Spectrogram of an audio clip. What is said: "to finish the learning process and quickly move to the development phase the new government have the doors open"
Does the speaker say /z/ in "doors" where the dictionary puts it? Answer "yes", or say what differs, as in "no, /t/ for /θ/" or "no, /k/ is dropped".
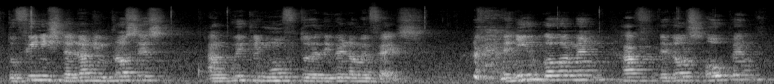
no, /s/ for /z/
